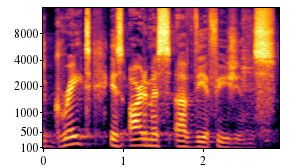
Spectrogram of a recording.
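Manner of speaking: ordinary delivery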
